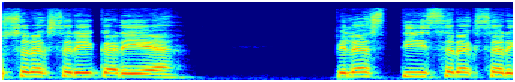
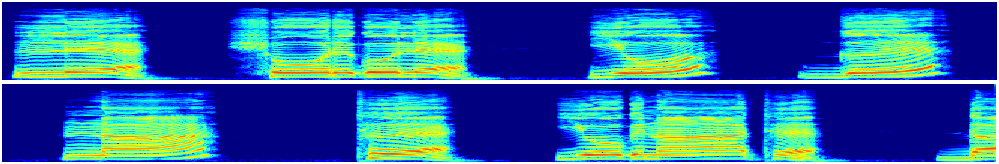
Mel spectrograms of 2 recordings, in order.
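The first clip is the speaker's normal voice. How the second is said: syllable-by-syllable reading drill; much slower than usual. Shown as a demonstration. Teacher to pupils, blending Hindi syllables into words, deliberate drill. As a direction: sound out each syllable, then say the whole word slowly.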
